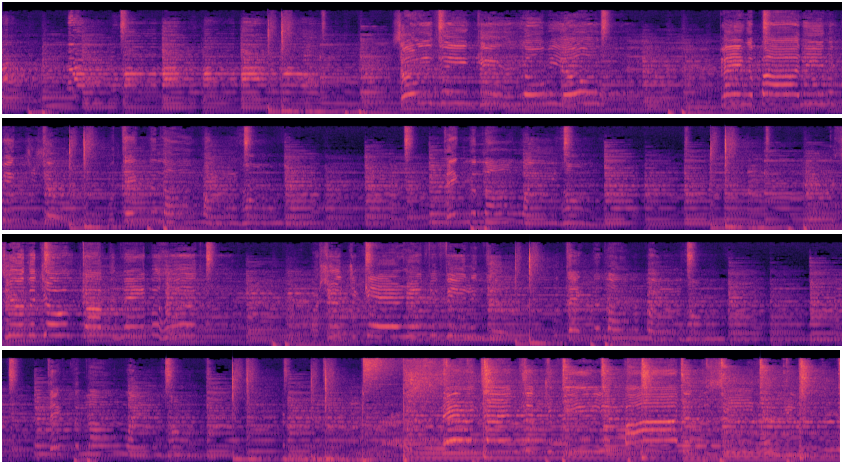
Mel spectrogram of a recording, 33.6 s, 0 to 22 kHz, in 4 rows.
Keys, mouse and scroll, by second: 8.0-8.8 middle drag, 8.9 right click, 12.3-13.2 right drag, 14.2-15.4 right drag, 14.3 click, 15.0 click, 15.8-16.9 right drag, 17.6-27.1 right drag, 17.8 click, 17.8 middle click, 19.7-27.1 drag, 19.7-30.4 middle drag, 30.4-32.2 drag, 32.2-33.5 middle drag.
